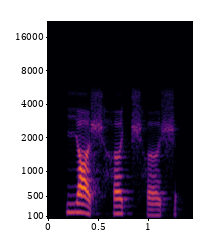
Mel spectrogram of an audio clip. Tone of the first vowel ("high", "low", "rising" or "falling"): falling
